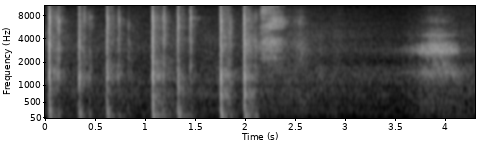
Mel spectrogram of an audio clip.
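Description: Quick bursts of computer keyboard typing, a few clustered keystrokes then a pause and one more short patter, close and clear with no voices.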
